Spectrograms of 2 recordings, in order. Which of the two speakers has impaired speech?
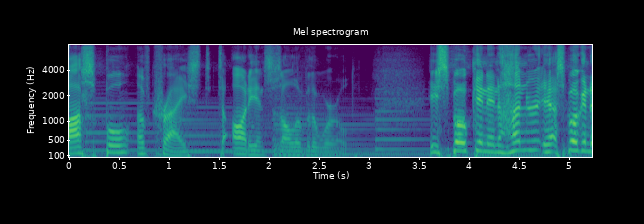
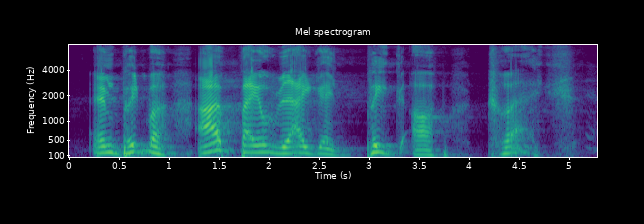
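The second: cerebral palsy; walks with a limp; speech still affected.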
